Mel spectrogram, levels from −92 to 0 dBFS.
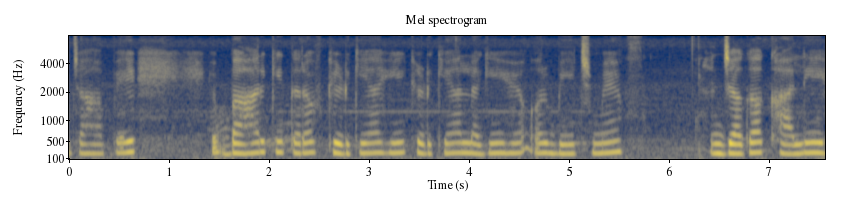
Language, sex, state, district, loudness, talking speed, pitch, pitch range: Hindi, female, Uttar Pradesh, Lalitpur, -19 LUFS, 120 wpm, 235 Hz, 225-240 Hz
